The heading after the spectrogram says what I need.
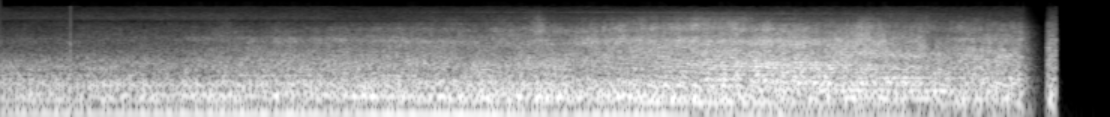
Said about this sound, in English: Those Peterbilts, always the loudest on the road.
